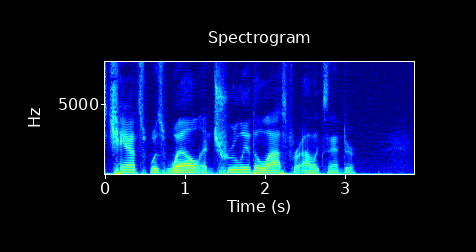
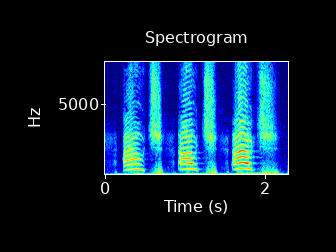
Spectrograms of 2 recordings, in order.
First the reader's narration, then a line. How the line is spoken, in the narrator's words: He was screaming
